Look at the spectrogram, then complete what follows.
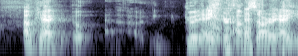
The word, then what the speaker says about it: Goodacre: good acre like they'll stress the acre bit like like you know the origin is it's a good acre like a good acre of land.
